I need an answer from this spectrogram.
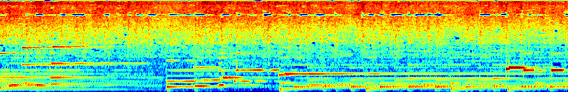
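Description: Background music with a melody over the steady sizzle of dried napa cabbage greens stir-frying in a hot pan.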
